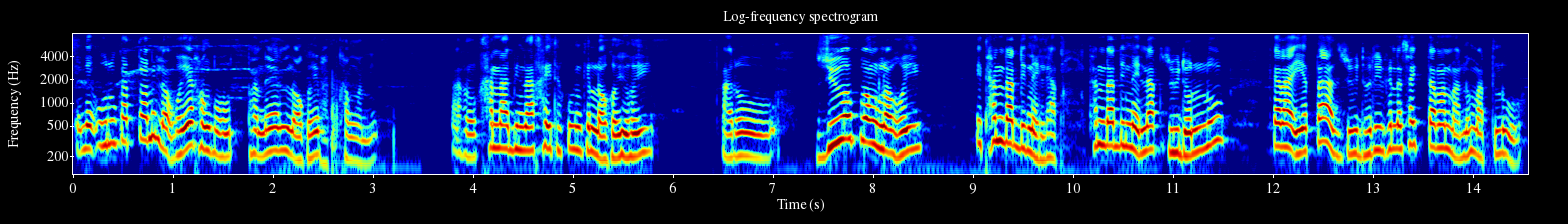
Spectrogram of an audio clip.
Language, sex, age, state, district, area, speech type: Assamese, female, 45-60, Assam, Barpeta, rural, spontaneous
